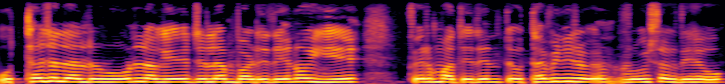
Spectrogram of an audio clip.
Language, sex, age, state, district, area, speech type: Dogri, female, 30-45, Jammu and Kashmir, Reasi, rural, spontaneous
